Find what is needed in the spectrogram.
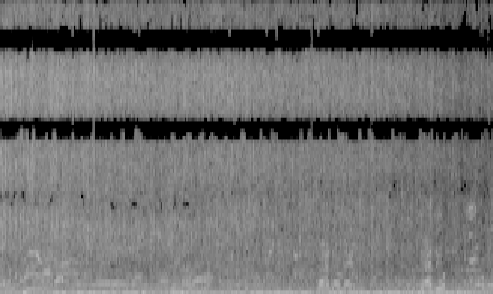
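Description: Floor fountain jets spraying and splashing onto wet stone paving, a steady wash of water noise, with children's and adults' voices calling around it.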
